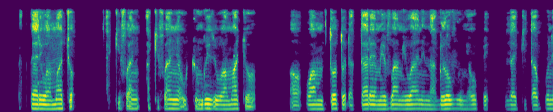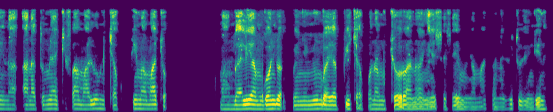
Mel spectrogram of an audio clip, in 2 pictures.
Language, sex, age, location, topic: Swahili, male, 36-49, Wajir, health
